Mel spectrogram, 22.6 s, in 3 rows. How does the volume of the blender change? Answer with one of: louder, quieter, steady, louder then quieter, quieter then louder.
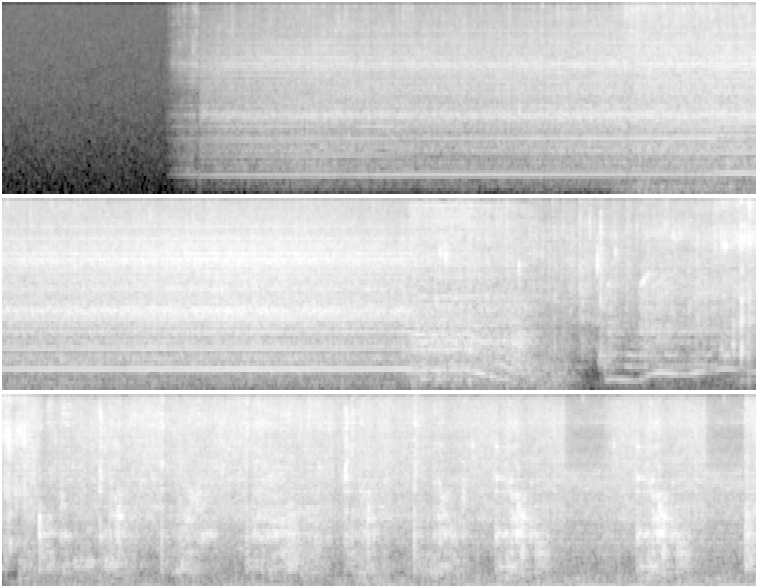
louder then quieter.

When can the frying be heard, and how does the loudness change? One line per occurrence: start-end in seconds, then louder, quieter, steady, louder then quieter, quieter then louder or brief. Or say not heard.
6.1-22.5 louder.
